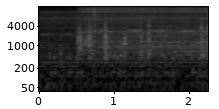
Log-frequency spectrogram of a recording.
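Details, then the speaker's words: CED videodisc player switched to reject: soft whir winding down as the disc spins down, then light clicks and short mechanical whirs as the disc lifts back into the caddy; normal spin-down and eject. "we switch it over to reject you can hear it spin down and now it'll push up the"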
